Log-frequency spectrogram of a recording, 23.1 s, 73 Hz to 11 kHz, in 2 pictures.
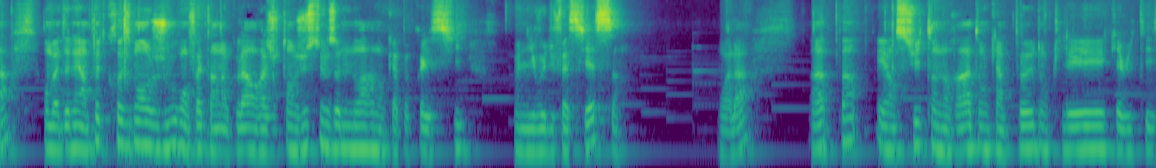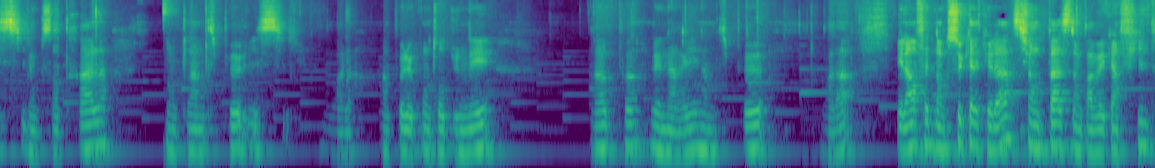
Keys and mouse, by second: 1.4 right click, 9.3 right click, 19.8 right click, 21.3 right click, 22.8 right click.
